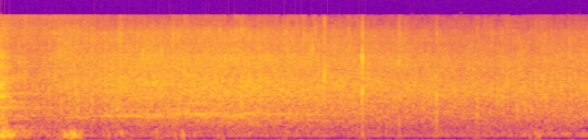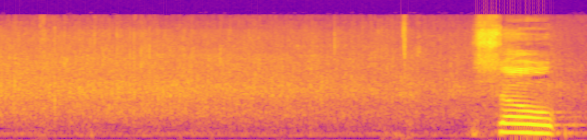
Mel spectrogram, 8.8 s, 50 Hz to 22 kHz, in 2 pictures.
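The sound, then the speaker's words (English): Audience applause at a Video Games Live concert at BlizzCon 2015: a soft, steady wash of dense clapping continues for several seconds, then a voice briefly speaks over the end. “再来一次热烈的掌声”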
